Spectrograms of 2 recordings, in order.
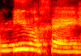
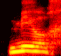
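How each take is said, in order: First: A vowel is sounded between the L and ch. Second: The L and ch blend with no vowel between. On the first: The speaker calls it wrong. "the reason it's not milache has to do with the fact that there's no vowels under the lamed" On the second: The speaker calls it right. "I'd read those two as coming together"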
